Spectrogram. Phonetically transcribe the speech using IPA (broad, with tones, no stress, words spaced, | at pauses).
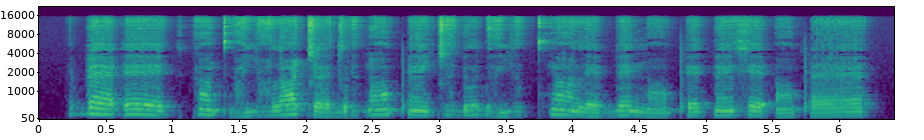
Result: ɓæ˥˧ʔɛ˥˧ | kɑ̃˧kʷʼɑ̤˩ jɑ̤˧lɑ˦˥cɜ˩ dʊ˧ɾə̤˥˩ɠɑ̃˦˥ pʼɛ̃˧cə̤˥˩ɗʊ˦˥ ɗə̤˩jə̤˥˩kʷʰɑ̃˥˧ lɛ˩ bɛ˥˧ ŋɑ̃˩ pʼɛ˧k͡pɛ̃˦˥ xɛ˥˩ʔɑ̃˧ pʼæ˦˥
